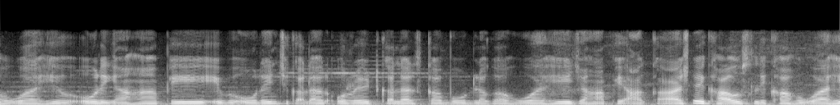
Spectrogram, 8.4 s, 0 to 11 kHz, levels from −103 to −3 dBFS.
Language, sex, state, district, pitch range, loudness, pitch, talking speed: Hindi, female, Jharkhand, Sahebganj, 160-180 Hz, -19 LUFS, 170 Hz, 155 wpm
